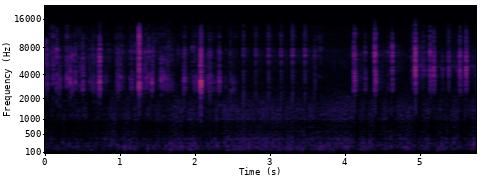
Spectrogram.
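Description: A small red-and-white plastic building-brick fire truck with a ladder and wheels is held in the hands while fingertips and nails fiddle with and tap its loose parts. The result is quiet, uneven rattling clicks and sharp bright taps over a soft scratchy shuffle, with a few louder snaps standing out.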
